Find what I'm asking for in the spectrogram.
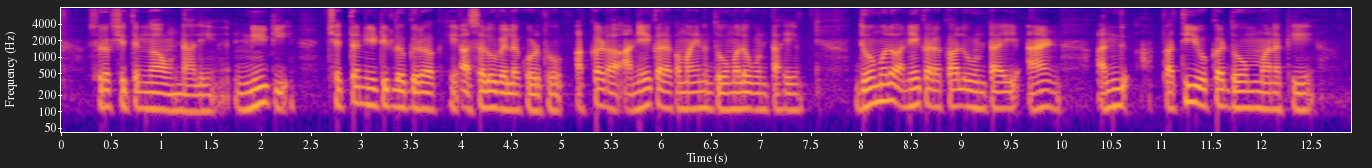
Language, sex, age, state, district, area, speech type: Telugu, male, 18-30, Telangana, Ranga Reddy, urban, spontaneous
